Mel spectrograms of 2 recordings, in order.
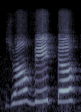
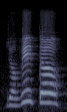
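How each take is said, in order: First: Insistent loud name call; louder call. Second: Said in the usual way. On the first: Real, not acted. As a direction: call his name again, clearly louder. Calling baby's name louder.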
